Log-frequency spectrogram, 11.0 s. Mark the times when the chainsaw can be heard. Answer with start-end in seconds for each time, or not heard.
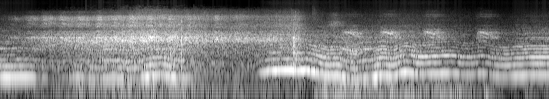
0.0-3.9, 5.1-10.9.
